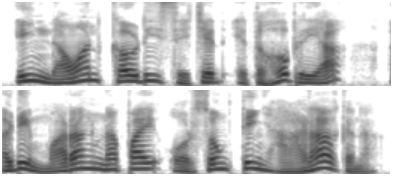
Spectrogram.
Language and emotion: Santali, surprised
